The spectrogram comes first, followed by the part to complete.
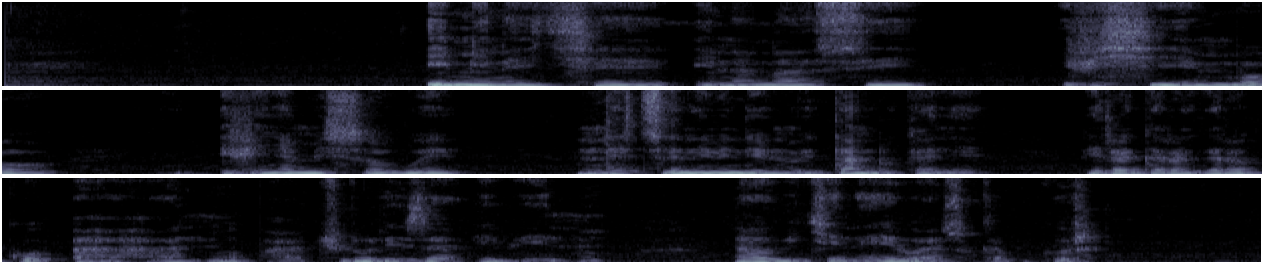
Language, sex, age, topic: Kinyarwanda, male, 18-24, finance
